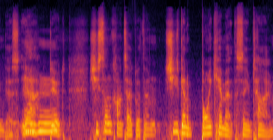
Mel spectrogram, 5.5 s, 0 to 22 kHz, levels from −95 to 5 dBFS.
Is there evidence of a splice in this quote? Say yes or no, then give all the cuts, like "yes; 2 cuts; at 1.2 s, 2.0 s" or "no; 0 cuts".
yes; 1 cut; at 3.6 s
